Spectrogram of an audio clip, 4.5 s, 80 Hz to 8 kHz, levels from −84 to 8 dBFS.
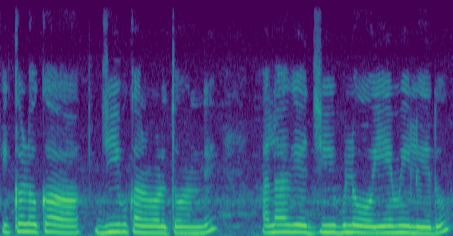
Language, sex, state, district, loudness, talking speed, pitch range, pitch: Telugu, female, Telangana, Mahabubabad, -15 LUFS, 130 wpm, 215-240 Hz, 230 Hz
